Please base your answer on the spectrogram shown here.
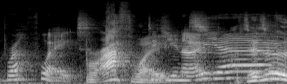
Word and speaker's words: Brathwaite: so who is Brath weight um my son's actually pronounced breath weight breth did you know yeah cuz it's basian soes from Barbados so breath weight and Barbados is like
